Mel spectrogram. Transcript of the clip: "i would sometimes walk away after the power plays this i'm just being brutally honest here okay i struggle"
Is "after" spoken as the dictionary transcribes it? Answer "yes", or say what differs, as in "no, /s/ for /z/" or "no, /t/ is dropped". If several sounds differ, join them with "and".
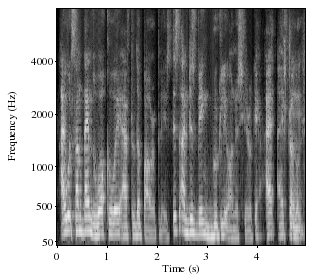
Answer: yes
